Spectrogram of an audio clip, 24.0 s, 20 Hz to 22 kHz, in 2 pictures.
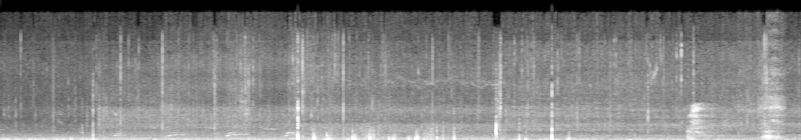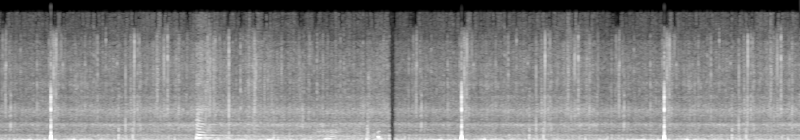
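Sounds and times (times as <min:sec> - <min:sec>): cooking fire crackling: 0:00.0 - 0:24.0
sizzling hiss: 0:00.0 - 0:24.0.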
